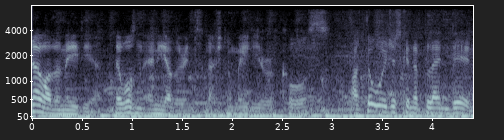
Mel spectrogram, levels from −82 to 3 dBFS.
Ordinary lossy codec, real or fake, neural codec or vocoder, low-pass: MP3, 64 kbps; real; none; 7.2 kHz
